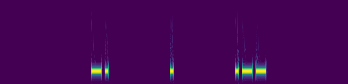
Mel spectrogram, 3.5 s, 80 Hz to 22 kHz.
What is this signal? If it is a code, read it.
Morse code, heard as a keyed tone, about 34 wpm, spaced as for 12 wpm, 700 Hz. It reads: NEW
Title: 6x Character Spacing - Top 200 Words - 35wpm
